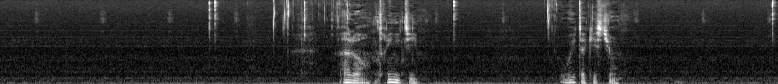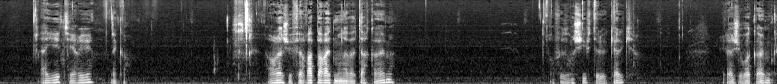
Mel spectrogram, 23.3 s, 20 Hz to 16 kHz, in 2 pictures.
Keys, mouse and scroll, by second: 14.5 scroll up 1, 18.0 scroll up 1, 20.6 shift+click, 21.8-23.3 scroll down 1.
